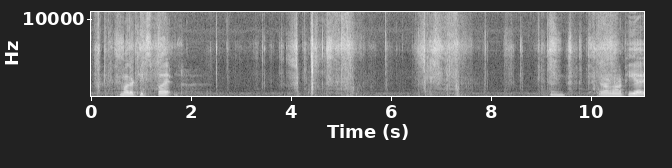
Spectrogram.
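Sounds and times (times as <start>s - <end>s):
book pages turning: 0.0s - 1.5s, 3.3s - 5.5s, 6.4s - 10.7s
paper rustling: 3.3s - 5.5s, 6.5s - 10.6s.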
